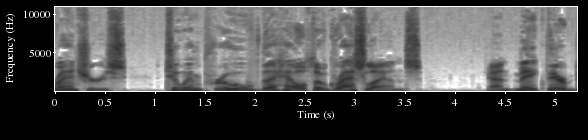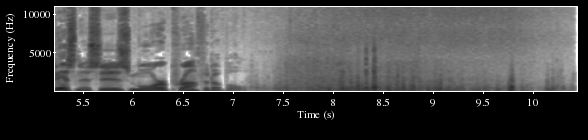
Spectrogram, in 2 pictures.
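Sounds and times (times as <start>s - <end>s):
speech: 0.0s - 3.8s, 4.4s - 7.4s
wind blowing through native prairie grasses in Niobrara Valley, Nebraska: 7.2s - 10.4s.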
